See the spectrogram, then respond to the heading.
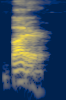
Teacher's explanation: The hard R's, really rhotic, really clear, and the soft T's.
